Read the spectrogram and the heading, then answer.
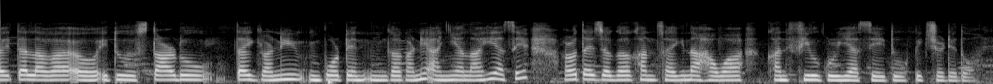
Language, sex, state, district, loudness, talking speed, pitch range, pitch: Nagamese, female, Nagaland, Kohima, -13 LUFS, 180 wpm, 200-215 Hz, 205 Hz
